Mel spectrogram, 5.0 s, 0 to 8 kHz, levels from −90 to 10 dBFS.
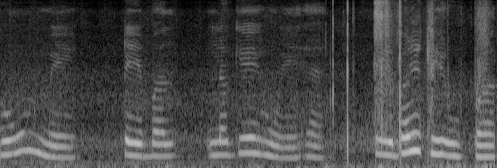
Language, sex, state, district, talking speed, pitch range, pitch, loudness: Hindi, female, Punjab, Fazilka, 110 wpm, 205-255 Hz, 230 Hz, -25 LUFS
